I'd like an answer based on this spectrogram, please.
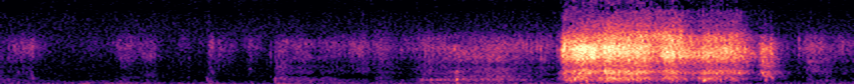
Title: New vial of Chhinkni #sneeze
